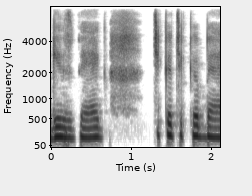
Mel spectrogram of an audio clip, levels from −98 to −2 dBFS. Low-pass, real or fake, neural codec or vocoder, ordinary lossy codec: none; real; none; none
